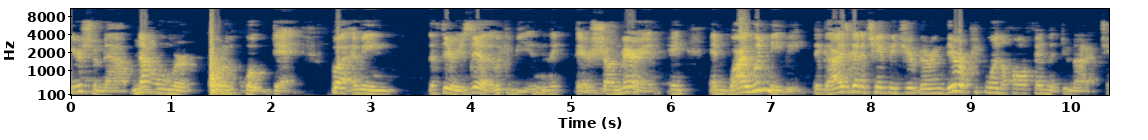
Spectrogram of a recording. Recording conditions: poor sound quality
